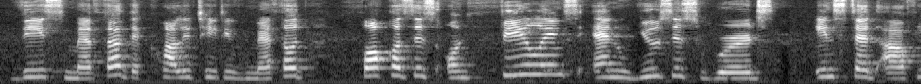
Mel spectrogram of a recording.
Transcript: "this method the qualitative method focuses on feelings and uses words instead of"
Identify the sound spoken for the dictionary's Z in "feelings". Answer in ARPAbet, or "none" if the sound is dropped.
S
